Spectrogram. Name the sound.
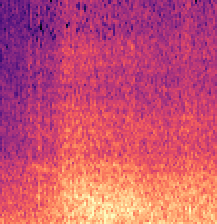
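waves on a beach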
